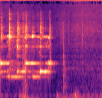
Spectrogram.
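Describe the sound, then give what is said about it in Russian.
A phone ringtone for an incoming call plays as a short melodic run of bright, stepped beeping tones for about a second, then stops, leaving only a faint low hum and light background noise. “она еще раз будет сейчас перезванивать”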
